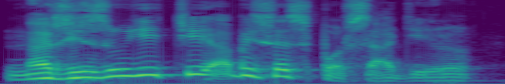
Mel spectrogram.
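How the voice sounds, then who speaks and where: A man playing a vain, pompous old king in an audiobook, barking loud commands in a raised voice. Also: medium pitch, very animated, pitched above the performer's own voice. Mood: commanding. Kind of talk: audiobook character voice.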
